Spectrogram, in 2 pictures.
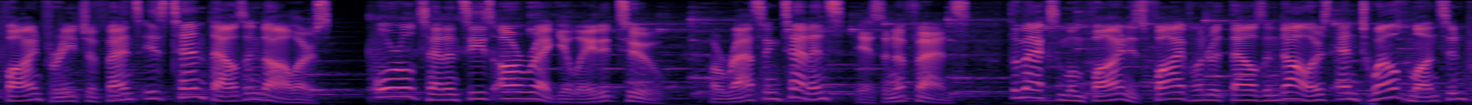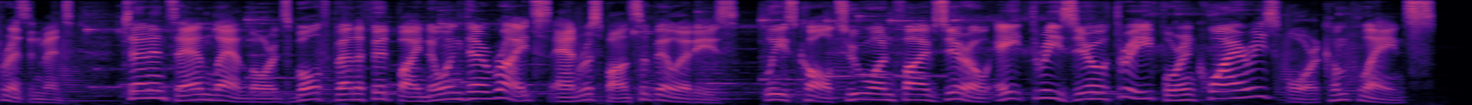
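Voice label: Tenancy Control of Subdivided Units Radio English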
